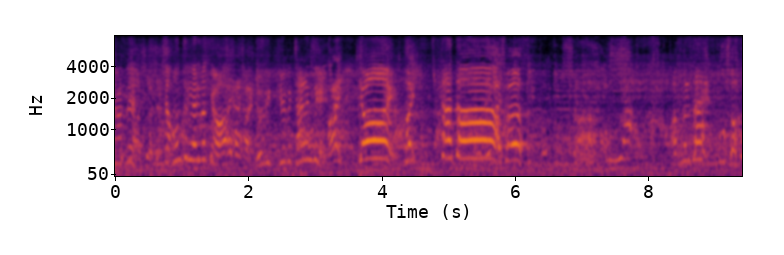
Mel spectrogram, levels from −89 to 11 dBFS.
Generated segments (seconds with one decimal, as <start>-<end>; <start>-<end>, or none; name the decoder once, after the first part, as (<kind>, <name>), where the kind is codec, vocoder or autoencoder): 0.4-2.5 (codec, DAC); 3.3-4.9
